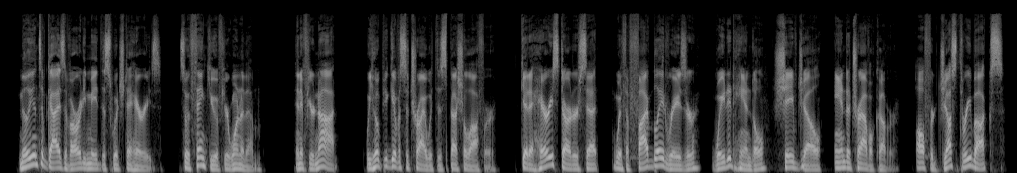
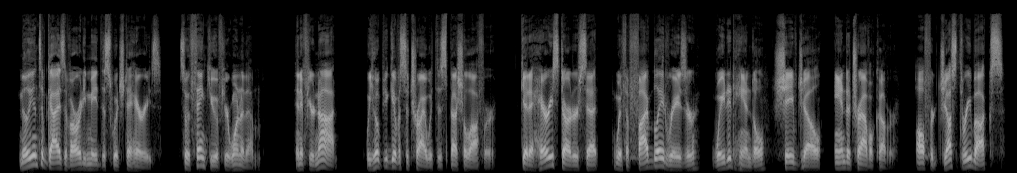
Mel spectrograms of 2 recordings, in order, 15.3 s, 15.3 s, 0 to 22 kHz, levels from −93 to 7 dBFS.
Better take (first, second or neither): first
